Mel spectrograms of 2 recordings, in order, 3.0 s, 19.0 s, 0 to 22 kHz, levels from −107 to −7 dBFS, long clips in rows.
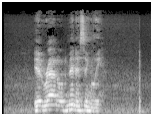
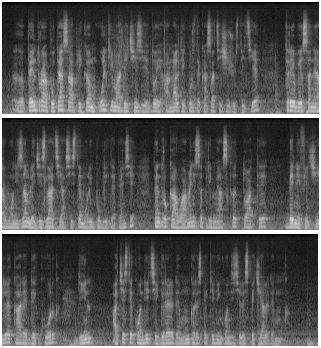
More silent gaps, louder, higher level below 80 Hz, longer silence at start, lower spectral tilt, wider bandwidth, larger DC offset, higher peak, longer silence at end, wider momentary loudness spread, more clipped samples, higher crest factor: neither; first, -15 LUFS vs -38 LUFS; first, -46 dBFS vs -58 dBFS; first, 0.65 s vs 0 s; about the same, -5.5 dB/octave vs -4.5 dB/octave; second, 16 kHz vs 20 kHz; neither; first, -2 dBFS vs -18 dBFS; first, 0.15 s vs 0 s; first, 18 LU vs 13 LU; neither; about the same, 16 dB vs 20 dB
